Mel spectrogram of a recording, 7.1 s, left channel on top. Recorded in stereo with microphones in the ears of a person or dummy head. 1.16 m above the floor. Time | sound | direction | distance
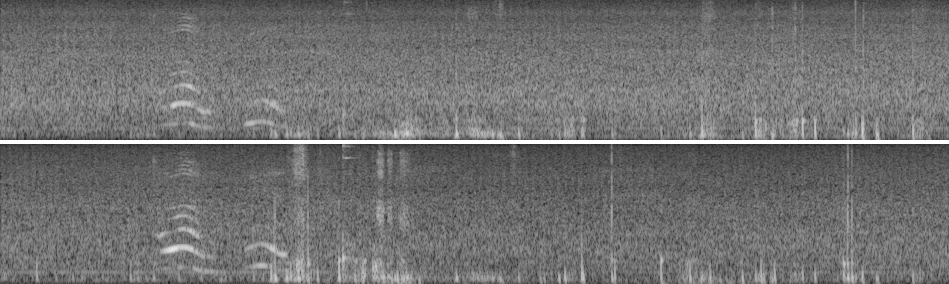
1.1 | a child speaking | 15° right (ahead or behind) | 1.0 m
2.6 | a clink | 80° right | 0.7 m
